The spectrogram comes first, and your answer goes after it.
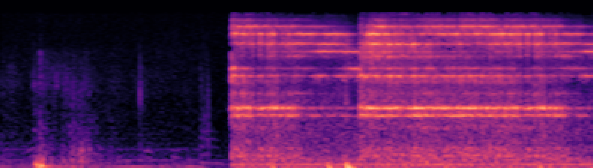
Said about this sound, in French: On lui téléphone constamment aux heures des repas.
